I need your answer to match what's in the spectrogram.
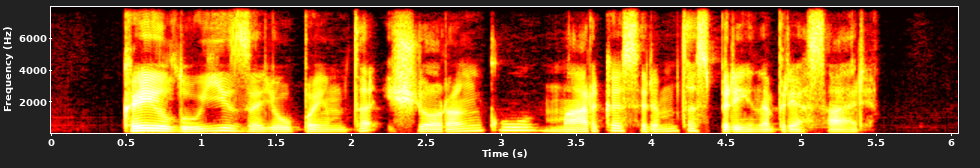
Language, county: Lithuanian, Vilnius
